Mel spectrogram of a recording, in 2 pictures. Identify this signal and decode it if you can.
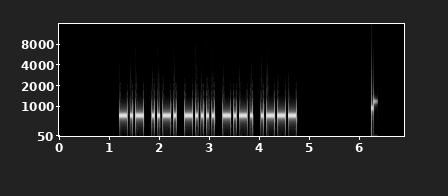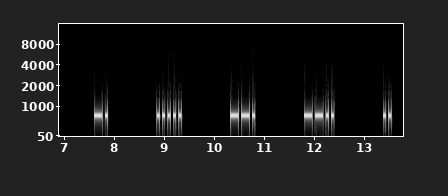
Morse code, heard as a keyed tone, about 22 wpm, spaced as for 11 wpm, 700 Hz. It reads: KF6CJ N5GZI
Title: USA Call Signs - 5 Characters - 6x Character Spacing - 22wpm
